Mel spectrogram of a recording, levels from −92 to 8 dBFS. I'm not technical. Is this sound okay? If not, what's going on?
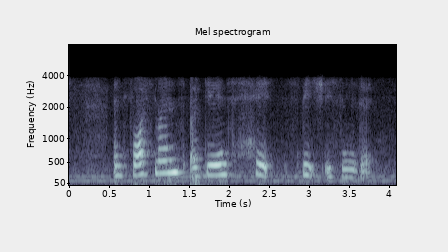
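No. GSM full-rate codec damage runs through the whole clip. This is the old digital mobile phone system, which boils the voice down to a simple model of the throat and mouth, excited by a regular train of pulses, and keeps only a sparse outline of that pulse signal. Nothing above about 4 kHz survives, so the speech sounds dull and muffled, with a clearly audible buzzy, gravelly roughness.

GSM bit errors strike from 1.52 to 1.63 s, a burst lasting about a tenth of a second. Here the phone link was weak, so some of the digital information describing the speech arrived corrupted. The decoder rebuilt those moments from wrong instructions, which bent the tone and threw the loudness off, so the voice briefly breaks up into squawks, pops and a gargling sound before settling back.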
